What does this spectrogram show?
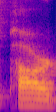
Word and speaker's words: power: It's spelled P-O-W-E-R, but it's pronounced as if we drop the syllable to ensure that there are 10 syllables in the line. Has power to break.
